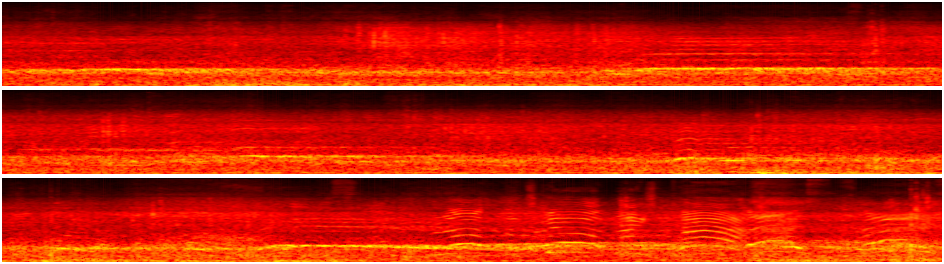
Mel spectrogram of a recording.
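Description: Ice skates scrape and carve across ice in a large echoing hall.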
